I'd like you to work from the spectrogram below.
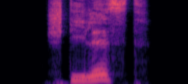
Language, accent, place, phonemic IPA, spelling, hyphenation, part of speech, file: German, Germany, Berlin, /stiˈlɪst/, Stilist, Sti‧list, noun, De-Stilist.ogg
- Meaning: stylist (writer or speaker distinguished for excellence or individuality of style)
